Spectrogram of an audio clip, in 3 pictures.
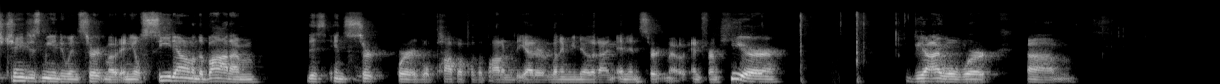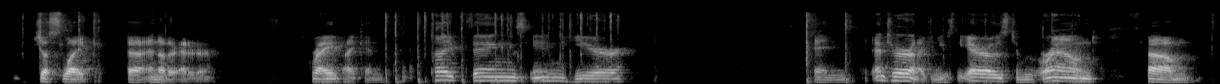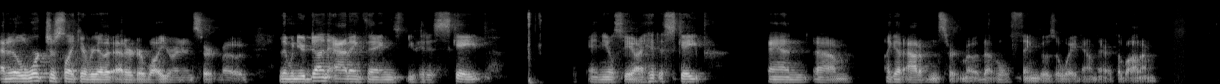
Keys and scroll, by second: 8.0 o, 8.6 BackSpace, 11.2-12.4 Right, 12.6 Return, 13.0 Return, 13.1 Return, 15.8-20.1 typing, 20.2 Return, 20.7 Return, 21.2 Up, 21.4 Up, 21.6 Up, 22.0 typing, 29.7 Escape.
